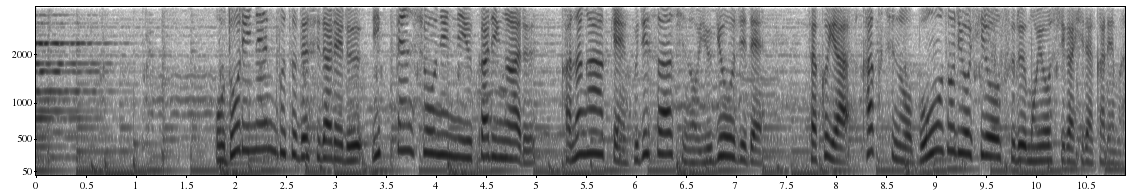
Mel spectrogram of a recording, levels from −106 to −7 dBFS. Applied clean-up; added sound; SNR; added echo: none; none; none; none.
